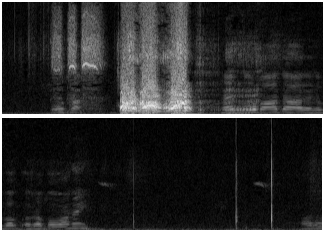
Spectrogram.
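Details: Angry street dog giving a rapid, loud burst of barking lasting under a second, followed by a trailing, wavering whine that fades out; faint human voice sounds nearby.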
